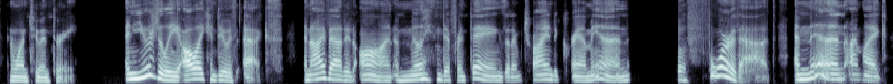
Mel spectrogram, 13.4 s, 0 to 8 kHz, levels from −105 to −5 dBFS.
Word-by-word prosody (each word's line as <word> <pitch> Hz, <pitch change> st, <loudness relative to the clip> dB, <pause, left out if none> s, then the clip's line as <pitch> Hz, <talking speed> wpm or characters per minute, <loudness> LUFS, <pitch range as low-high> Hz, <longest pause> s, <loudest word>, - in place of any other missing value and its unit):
and 140 Hz, -1 st, +1 dB
1, 135 Hz, -1 st, +2 dB
2, 135 Hz, -, -3 dB
and 125 Hz, -1 st, -1 dB
3." -, -, -8 dB, 0.7 s
And, 190 Hz, +1 st, +4 dB
usually, 215 Hz, -, +5 dB
all 175 Hz, +5 st, +6 dB
I 195 Hz, 0 st, +3 dB
can 175 Hz, -3 st, -3 dB
do 155 Hz, -2 st, 0 dB
is 135 Hz, -2 st, -4 dB
X, -, -, -5 dB, 0.3 s
and 165 Hz, -, 0 dB
I've 200 Hz, +4 st, +2 dB
added 165 Hz, -6 st, +1 dB
on 155 Hz, -5 st, 0 dB
a 165 Hz, -, -6 dB
million 170 Hz, +4 st, -1 dB
different 155 Hz, -2 st, -5 dB
things 150 Hz, -9 st, -1 dB
that 145 Hz, -1 st, -5 dB
I'm 135 Hz, +1 st, -8 dB
trying 175 Hz, 0 st, -2 dB
to 155 Hz, -, -7 dB
cram 145 Hz, 0 st, -3 dB
in 150 Hz, -3 st, -2 dB, 0.7 s
before 295 Hz, -, +1 dB
that, -, -, -7 dB, 0.4 s
and 180 Hz, +2 st, +3 dB
then 190 Hz, -, +2 dB
I'm 180 Hz, -1 st, -5 dB
like, 150 Hz, -3 st, -3 dB
165 Hz, 150 wpm, -22 LUFS, 145-185 Hz, 0.7 s, all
